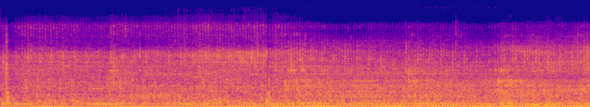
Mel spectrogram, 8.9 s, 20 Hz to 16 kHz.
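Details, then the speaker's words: Nissan NV350 diesel idling with a deep clatter, the RPM hunting up and down. It has low power and smelly smoke, but revs strongly. Cause unconfirmed. Hunting idle. "sir yung andar niya parang ano ah taas baba Oo naglalaro yung ano niya yung RPM"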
